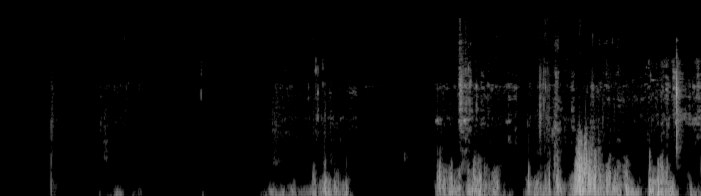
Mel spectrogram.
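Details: Camels recently brought to a private farmstead in North Kazakhstan for breeding give deep, rough, gurgling groans in several drawn-out bursts after a few soft knocks.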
